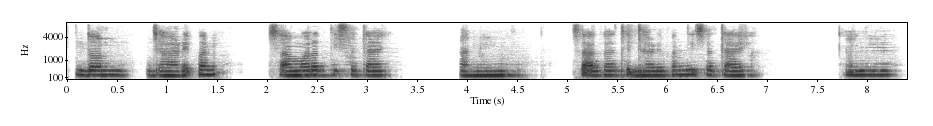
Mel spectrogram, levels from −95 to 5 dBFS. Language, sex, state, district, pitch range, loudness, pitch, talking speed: Marathi, female, Maharashtra, Dhule, 185-195 Hz, -20 LUFS, 190 Hz, 100 wpm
